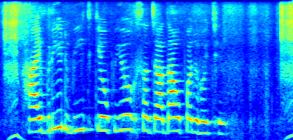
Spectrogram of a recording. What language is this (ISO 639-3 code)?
mai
